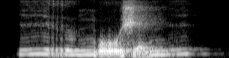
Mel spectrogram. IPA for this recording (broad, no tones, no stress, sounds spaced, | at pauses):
i r ɨ ŋ o̰ ʒ ɛ̰ ŋ i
